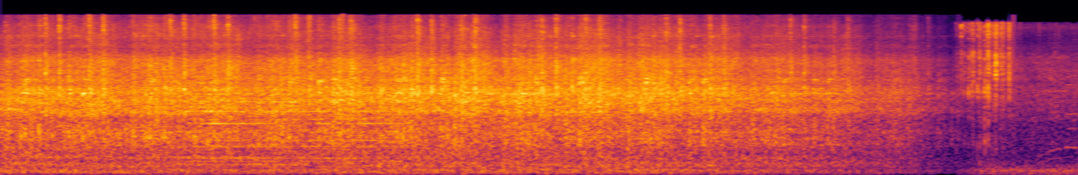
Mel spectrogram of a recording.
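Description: Passenger train coaches passing close by at speed: a loud steady rush of wheels clattering over the rail joints. It eases off near the end, then cuts abruptly to a quieter background.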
